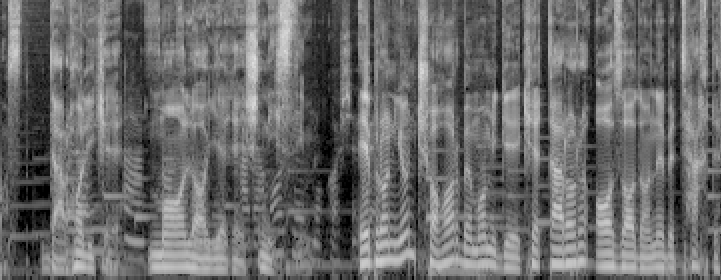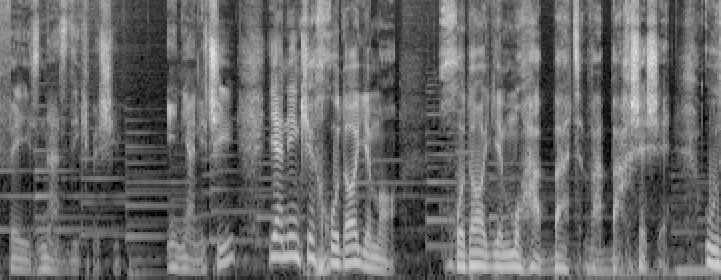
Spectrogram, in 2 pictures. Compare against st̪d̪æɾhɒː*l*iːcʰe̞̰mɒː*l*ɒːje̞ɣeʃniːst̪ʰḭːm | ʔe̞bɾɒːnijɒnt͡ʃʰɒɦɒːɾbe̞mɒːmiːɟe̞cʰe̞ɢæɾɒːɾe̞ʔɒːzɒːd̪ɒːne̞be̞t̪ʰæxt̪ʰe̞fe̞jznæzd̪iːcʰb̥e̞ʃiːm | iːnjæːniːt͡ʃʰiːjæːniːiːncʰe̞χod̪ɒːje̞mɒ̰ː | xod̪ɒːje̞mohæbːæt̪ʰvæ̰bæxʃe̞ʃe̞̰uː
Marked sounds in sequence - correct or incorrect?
correct, correct

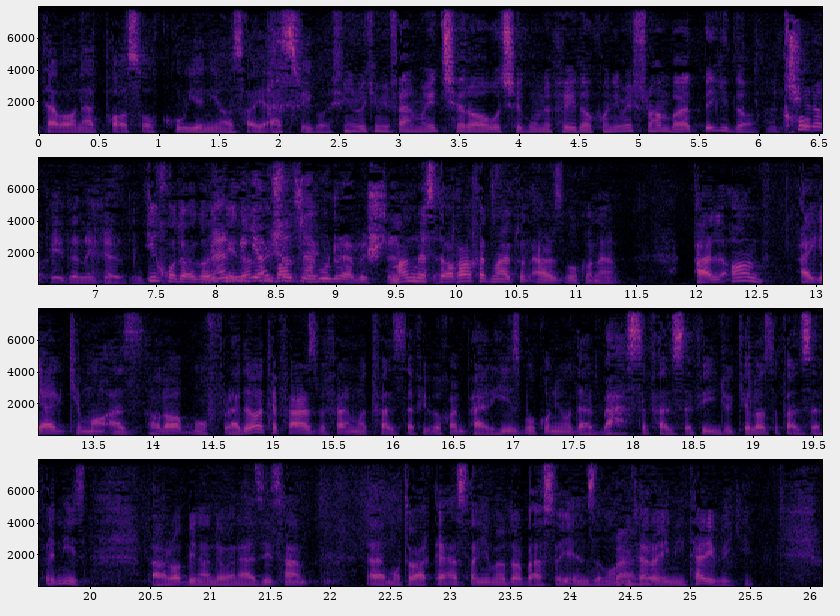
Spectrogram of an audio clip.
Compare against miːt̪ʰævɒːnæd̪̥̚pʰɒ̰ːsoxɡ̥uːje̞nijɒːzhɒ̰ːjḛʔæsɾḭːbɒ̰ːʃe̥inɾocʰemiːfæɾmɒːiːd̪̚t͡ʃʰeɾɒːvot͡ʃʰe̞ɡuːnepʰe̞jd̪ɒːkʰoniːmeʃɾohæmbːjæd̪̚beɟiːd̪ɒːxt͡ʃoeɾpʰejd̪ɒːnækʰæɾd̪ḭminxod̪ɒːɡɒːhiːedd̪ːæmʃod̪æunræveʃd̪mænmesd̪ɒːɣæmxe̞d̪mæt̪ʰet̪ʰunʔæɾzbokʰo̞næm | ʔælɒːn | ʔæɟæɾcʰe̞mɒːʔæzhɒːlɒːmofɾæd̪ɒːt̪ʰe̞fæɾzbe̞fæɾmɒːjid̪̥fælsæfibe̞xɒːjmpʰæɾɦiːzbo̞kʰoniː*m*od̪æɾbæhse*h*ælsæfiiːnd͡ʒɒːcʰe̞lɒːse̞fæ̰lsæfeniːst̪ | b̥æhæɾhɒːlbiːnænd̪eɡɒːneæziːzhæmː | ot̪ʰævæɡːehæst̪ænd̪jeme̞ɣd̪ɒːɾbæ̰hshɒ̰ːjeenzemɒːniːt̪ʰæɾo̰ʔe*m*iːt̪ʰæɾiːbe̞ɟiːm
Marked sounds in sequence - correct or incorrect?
correct, incorrect, incorrect

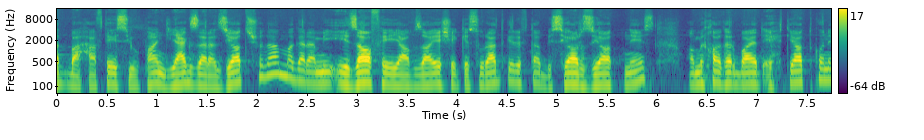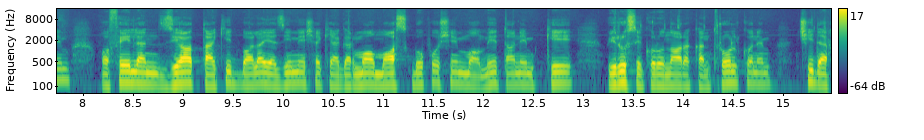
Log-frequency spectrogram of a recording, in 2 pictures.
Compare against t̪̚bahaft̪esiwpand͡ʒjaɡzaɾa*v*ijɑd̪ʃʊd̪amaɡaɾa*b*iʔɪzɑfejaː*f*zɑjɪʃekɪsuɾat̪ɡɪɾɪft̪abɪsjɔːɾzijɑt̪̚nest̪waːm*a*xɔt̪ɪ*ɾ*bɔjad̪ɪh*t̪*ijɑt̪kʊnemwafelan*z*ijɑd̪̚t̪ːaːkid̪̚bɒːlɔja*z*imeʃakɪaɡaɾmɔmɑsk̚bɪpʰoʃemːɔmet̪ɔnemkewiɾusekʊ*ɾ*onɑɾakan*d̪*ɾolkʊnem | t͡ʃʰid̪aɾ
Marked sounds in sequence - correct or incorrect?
incorrect, incorrect, correct, incorrect, correct, correct, correct, correct, correct, incorrect

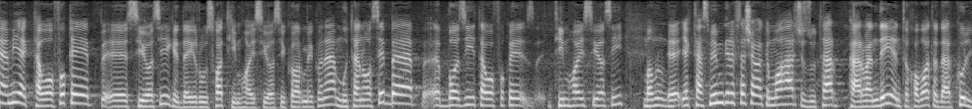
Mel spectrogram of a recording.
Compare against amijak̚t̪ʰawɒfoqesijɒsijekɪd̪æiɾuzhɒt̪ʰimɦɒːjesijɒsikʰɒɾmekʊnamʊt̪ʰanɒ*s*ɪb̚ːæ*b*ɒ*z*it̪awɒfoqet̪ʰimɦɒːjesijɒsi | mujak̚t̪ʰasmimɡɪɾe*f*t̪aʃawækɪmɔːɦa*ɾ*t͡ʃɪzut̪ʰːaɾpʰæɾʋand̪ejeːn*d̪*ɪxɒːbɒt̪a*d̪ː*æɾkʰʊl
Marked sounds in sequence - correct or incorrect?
correct, correct, correct, correct, correct, incorrect, incorrect

